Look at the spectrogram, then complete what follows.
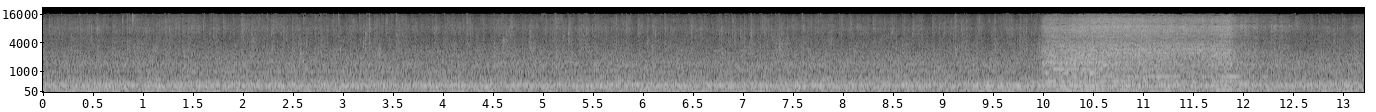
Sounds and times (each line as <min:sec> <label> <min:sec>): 0:00.0 Old filtration system , spritz 0:13.2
